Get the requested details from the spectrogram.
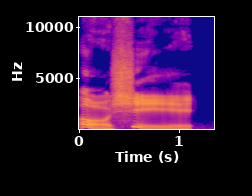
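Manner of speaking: deep put-on character voice. Describing a show where Bigfoot speaks, quoting Bigfoot, deep Bigfoot voice. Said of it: "done in that deep".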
